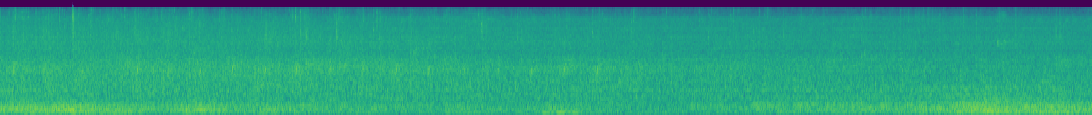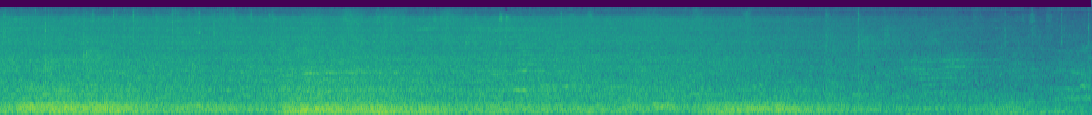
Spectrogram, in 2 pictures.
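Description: Audience applause and crowd noise, a dense roar that swells louder several times.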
